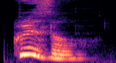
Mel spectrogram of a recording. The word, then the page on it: grizzle: British English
